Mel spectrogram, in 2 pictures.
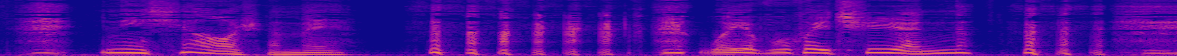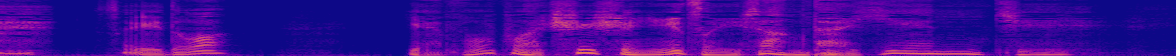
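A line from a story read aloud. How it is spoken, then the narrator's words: Cheerful, grinning. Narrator (Chinese): 脸上更是没有丝毫的悲戚的神色，反而笑嘻嘻地说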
